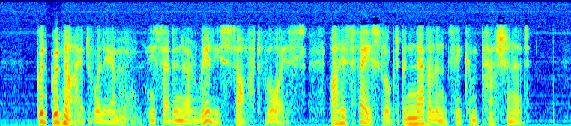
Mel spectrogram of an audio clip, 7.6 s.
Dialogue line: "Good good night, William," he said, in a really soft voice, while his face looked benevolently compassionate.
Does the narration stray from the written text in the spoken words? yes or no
no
